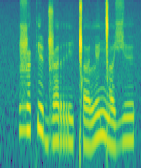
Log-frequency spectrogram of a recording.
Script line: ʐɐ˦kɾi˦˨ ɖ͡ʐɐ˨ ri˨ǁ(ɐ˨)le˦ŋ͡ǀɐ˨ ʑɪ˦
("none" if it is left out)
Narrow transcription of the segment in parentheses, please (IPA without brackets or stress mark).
ɐ˨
